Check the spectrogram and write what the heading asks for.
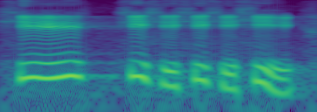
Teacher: So if we dissect the word here, right, you can hear there's a closed E.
